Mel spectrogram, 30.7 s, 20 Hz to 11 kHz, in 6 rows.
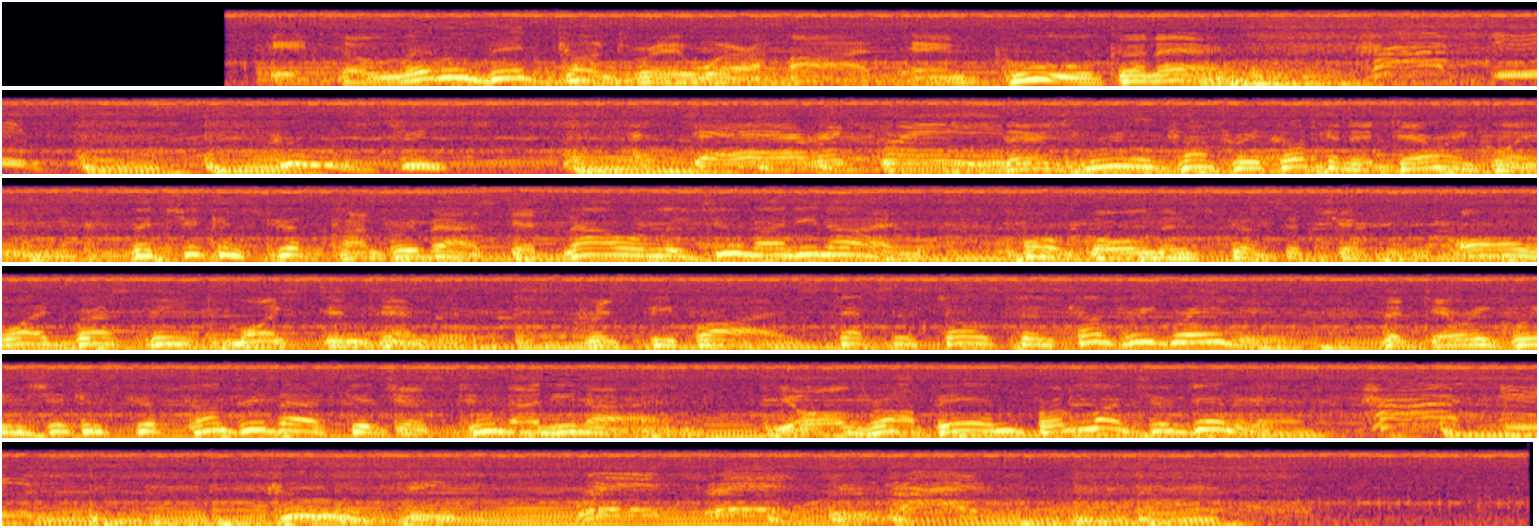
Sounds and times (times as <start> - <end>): Music: 0.8 - 30.6
Speech: 0.9 - 4.2, 8.0 - 24.8.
